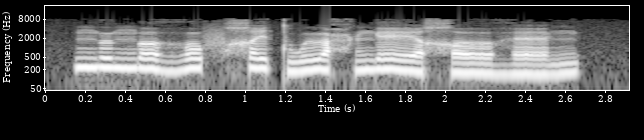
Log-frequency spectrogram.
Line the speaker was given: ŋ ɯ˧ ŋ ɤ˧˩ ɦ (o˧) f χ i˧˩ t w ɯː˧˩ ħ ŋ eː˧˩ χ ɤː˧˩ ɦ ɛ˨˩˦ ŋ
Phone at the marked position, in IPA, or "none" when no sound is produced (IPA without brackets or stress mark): o˧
